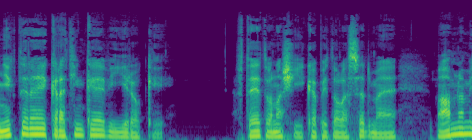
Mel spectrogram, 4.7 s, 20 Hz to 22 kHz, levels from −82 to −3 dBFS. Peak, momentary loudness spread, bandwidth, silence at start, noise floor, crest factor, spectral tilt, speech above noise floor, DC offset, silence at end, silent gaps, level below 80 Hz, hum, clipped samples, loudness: -2 dBFS; 14 LU; 15 kHz; 0 s; -58 dBFS; 16 dB; -5 dB/octave; 40 dB; under 0.1%; 0 s; none; -36 dBFS; none; under 0.1%; -18 LUFS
